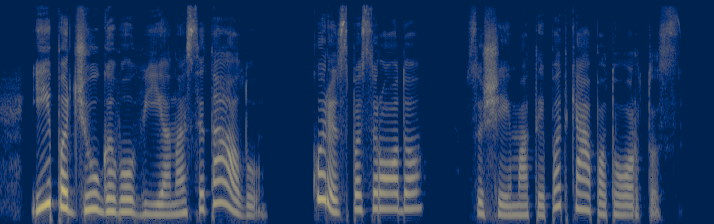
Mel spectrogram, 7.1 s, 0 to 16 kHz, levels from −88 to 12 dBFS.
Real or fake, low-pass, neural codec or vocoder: real; 14.4 kHz; none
